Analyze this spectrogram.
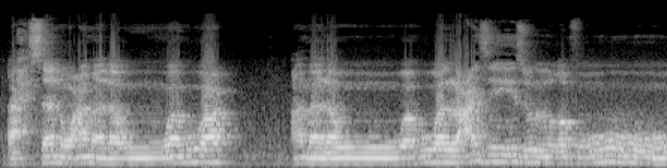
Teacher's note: kita leburkan atau masukkan tanwin fathah tersebut ke dalam waw dan minimal ditahan bacaannya 2 harokat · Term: idgham bi gunnah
